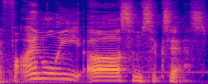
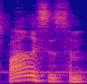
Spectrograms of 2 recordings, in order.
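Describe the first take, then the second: First: Relieved cry. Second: Said in the usual way. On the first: Real, not acted. Relief after a long losing run.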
